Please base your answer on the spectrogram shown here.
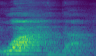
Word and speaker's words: guarda: Temos a terceira palavra que é guarda. Perceba quando eu falo guar, eu pronuncio o G, o U e o A.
